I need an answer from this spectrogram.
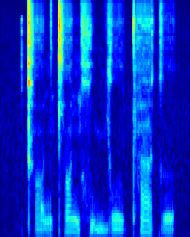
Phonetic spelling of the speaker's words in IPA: kʰ ɑ̰˨˩ ŋ t̪ʰ ɑ˥˨ ŋ x ṵ˨˩ m j o˨˦ ʊ̯ pʰ ä˥˨ k ɤ̰˨˩

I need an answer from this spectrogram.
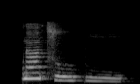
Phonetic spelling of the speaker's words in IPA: ɾ ã˦ t͡s uː˨ p iː˨

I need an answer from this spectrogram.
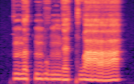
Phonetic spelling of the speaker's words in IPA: n ə˦˥ t̚ m u˧ ŋ ɛ˨˦ k w aː˧˩˨

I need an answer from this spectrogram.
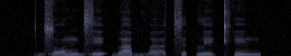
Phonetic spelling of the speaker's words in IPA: d͡z ɔ˦ n d͡z e˦ ʔ b a˥˧ b w a˨˩ t͡s ə˦ t̚ l e˥˧ kʰ ẽ˥˧ m

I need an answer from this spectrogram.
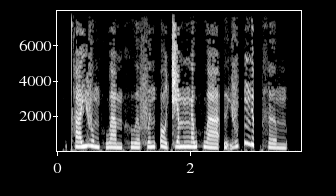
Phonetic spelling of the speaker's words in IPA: t̪ʰ a˨˦ j v ə˨˩ m h w a˨˩ m h u˨˩ ə̯ f ə˨˦ n ʔ ɔ˨˩ t͡ɕ a˧ m ŋ a˨˦ w h w aː˨˩ ʔ ɨ̰˧˨ j v ə˦˥ p̚ ŋ ɛ˦˥ p̚ h ə˨˩ m

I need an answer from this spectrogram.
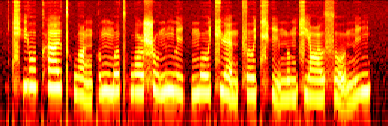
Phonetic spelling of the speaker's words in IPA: t͡ɕʰ j o˥ ʊ̯ kʰ a˥ ɪ̯ t̪ʰ w ɑ̰˨˩ ŋ k ʊ˥˧ ŋ m ɤ˥˩ t̪ʰ w ɔ˧˥ ʂ u˧˥ n̪ i˧ ŋ l i˩ | m o˧˥ ʊ̯ t͡ɕ ɥ ɛ̰˨˩ n t͡s ɤ˧˥ t͡ɕʰ ḭ˨˩ n̪ ʊ˧˥ ŋ t͡ɕ j ɑ˧˥ ʊ̯ s o̰˨˩ ʊ̯ n̪ i˥ ŋ

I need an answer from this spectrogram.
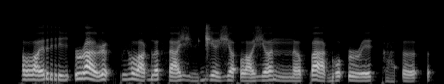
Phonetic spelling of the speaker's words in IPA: lˠ e˨˩˦ r i˨˩˦ ʔ ɹ a˥˩ ɭ ə˥˩ ʔ p i̤˧˥ lˠ a˨˩˦ ɡ ɐ˧˥ θ a˨˩˦ ʒ e̤˨˩˦ d͡ʒ e˥˩ ʒ ɐ˥˩ ʔ lˠ ɐ˨˩˦ ʒ ɐ˧˥ nː ɐ˨˩˦ p a˥˩ ɡ o˧˥ ʔ ɹ e˧˥ k a̤˨˩˦ ʔ ə˨˩˦ ʔ

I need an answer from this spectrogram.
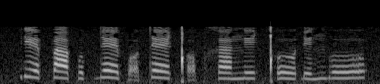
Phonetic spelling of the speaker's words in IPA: ɾʲ ɛ p a p o p d ɛ p ɔ̰ t ɛ ǃʼ ɔ̰ p x ɐ ŋ e ǃʼ o ɗ e ŋ ɡ o

